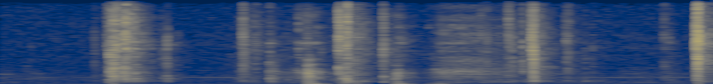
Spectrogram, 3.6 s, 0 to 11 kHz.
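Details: 1977 Saba CR 336 portable cassette recorder made in Germany, all-metal piano-key buttons pressed with pause between: a handful of solid, separate mechanical clunks, crisp and even; the key mechanism latches cleanly.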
